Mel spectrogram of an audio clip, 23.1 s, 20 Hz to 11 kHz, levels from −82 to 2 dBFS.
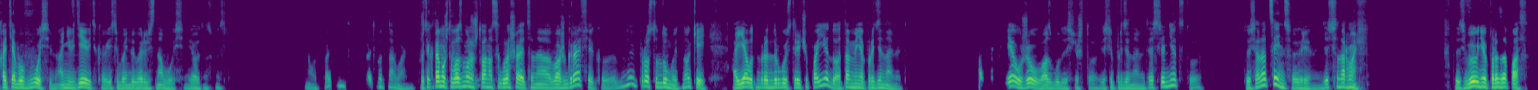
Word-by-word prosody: хотя 135 +1 +3
бы 125 0 +3
в 115 - -6
8, 120 -8 0
а 110 - -6
не 120 0 -2
в - - -4
9, 135 -4 +2
как 105 0 -8
если 110 0 -6
бы 110 - -2
они 110 - -5
договорились 110 -3 -3
на 110 -1 -5
8, 100 0 -9
я 105 0 -4
в - - -4
этом 95 +1 -13
смысле. 105 +1 -18 1.2
Ну - - -14
вот, 100 -2 -15
поэтому 190 -2 -11
это 175 - -19 0.2
поэтому 150 -1 -10
это 130 - -20
нормально. 100 -3 -11
Просто 125 +4 -3
к - - -15
тому, 175 0 +7
что, 150 0 -3
возможно, 155 -1 +3
она 145 -1 -1
соглашается 135 -3 +1
на 125 -1 -2
ваш 125 0 +1
график, 150 - -1
э, - - -8
ну 210 - -7
и - - -11
просто 180 -4 0
думает: 130 -9 0
"Ну, 145 - -4
окей, 120 - -1 0.3
а 120 - -1
я 150 +5 +7
вот, 140 -3 +3
например, 135 0 +1
на - - -2
другую 140 0 +2
встречу 135 +1 -2
поеду, 180 +11 +1
а 105 - -1
там 140 +7 0
меня 130 -2 -1
продинамят". 110 -7 -4 1.1
"А - - -7
так, - - -30
я 175 +3 +2
уже 130 +1 +3
у 145 - +4
вас 110 +1 0
буду, 105 -1 -6
если 105 +1 -10
что, 105 0 -14
если 105 0 -9
продинамит, 105 -2 -7
а - - -1
если 165 +6 -1
нет, 195 +3 -3
то". - - -11 0.7
То - - -4
есть, 115 - -3
она 210 +2 +4
ценит 220 - +3
свое 110 0 -4
время, 95 -3 -5
здесь 125 +5 -4
всё 150 - -5
нормально. 140 -8 +1 1.4
То - - -2
есть 110 - -3
вы 155 +8 +8
у - - +8
неё 155 -2 +5
про 145 +3 +5
запас. 135 -9 +2
125 Hz, 225 wpm, -23 LUFS, 105-150 Hz, 1.4 s, вы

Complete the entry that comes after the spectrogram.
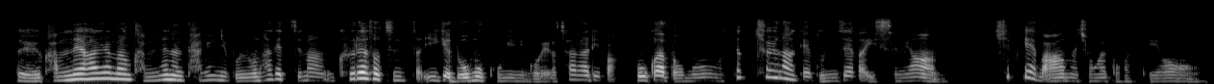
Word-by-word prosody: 네. 155 -2 -3
감내하려면 245 +6 +5
감내는 205 +1 0
당연히 200 +1 -9
물론 160 +3 -6
하겠지만 195 -6 -6
그래서 260 +2 +7
진짜 195 -3 -11
이게 185 -1 -1
너무 160 +4 +1
고민인 155 -3 -16
거예요. 130 0 -11
차라리 210 -3 -5
막 - - -10 0.2
뭐가 190 +2 +4
너무 155 +2 -11
특출나게 290 - -3
문제가 160 +7 -9
있으면 165 -1 -5 0.5
쉽게 360 -5 -6
마음을 160 -7 -2
정할 155 +1 -12
것 135 - -22
같아요. 140 -1 -15
185 Hz, 305 characters per minute, -25 LUFS, 155-225 Hz, 0.5 s, 그래서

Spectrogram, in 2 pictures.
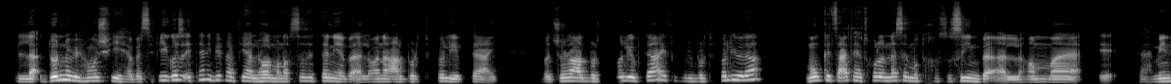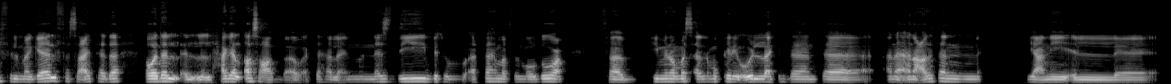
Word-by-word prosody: لأ، 135 0 +2
دول 185 +8 +10
ما 215 -1 +7
بيفهموش 170 -1 +2
فيها، 135 -6 +1
بس 125 0 -5
في 195 +1 -3
جزء 210 +1 +2
تاني 220 +6 -2
بيفهم 195 -3 -3
فيها، 170 -1 0
اللي 145 0 +1
هو 150 - +5
المنصات 140 +3 -2
التانية 155 -3 0
بقى، 125 - -1
اللي 125 +1 -5
هو 130 - -4
أنا 130 0 -1
على 125 +1 0
الPortfolio 130 +2 -1
بتاعي. 110 -4 -5 0.4
بانشرها 155 +8 0
على 155 -1 +4
الPortfolio 340 - -1
بتاعي، 200 +1 0
ففي 165 -6 -20
الPortfolio 145 +9 -3
ده 230 +3 +2 0.4
ممكن 180 +4 +4
ساعتها 180 0 +1
يدخلوا 175 +2 +1
الناس 175 +3 0
المتخصصين 145 -1 -1
بقى 135 - 0
اللي 115 +1 0
هم 125 +1 -4
آآ 125 -1 +1 0.5
فاهمين 130 +5 -3
في 145 0 -14
المجال، 135 +4 +3
فساعتها 135 0 -3
ده 135 +1 0 0.3
هو 135 - +9
ده 145 +1 +6
ال 135 - +4
ال 115 - -1
الحاجة 130 +5 +1
الأصعب 140 -6 0
بقى - - -8
وقتها؛ 120 +1 -14
لأنه 115 +2 -9
الناس 125 +2 -7
دي 140 +2 +3
بتبقى 120 -3 -8
فاهمة 135 -2 -3
في 125 - -19
الموضوع، 125 +2 0 0.3
فب 115 -1 -3
في - - -4
منهم 135 0 0
مثلًا 135 -1 -2
اللي 125 +1 -6
ممكن 130 0 -2
يقول 130 0 +5
لك 125 0 +1
ده 125 -1 -5
أنتَ 120 +1 -9 0.6
أنا 120 -1 -2
أنا 115 - +2
عادةً 140 +3 0 0.8
يعني 115 -1 0
ال 110 -1 -1
آآ 105 0 -6
135 Hz, 190 wpm, -22 LUFS, 120-155 Hz, 0.8 s, دول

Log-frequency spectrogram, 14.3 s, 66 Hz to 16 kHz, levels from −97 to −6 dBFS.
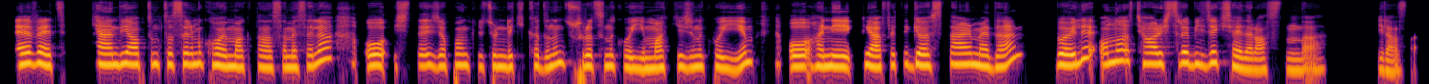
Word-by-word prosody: Evet, 245 -2 +3 0.2
kendi 240 -1 +3
yaptığım 245 0 +2
tasarımı 245 +1 -1
koymaktansa, 200 -3 0
mesela, 220 - 0 0.3
o 225 +1 +3
işte 220 +3 -4
Japon 225 +2 -2
kültüründeki 205 0 -3
kadının 215 +4 -2
suratını 220 -2 -2
koyayım, 185 -3 -1
makyajını 200 +2 -1
koyayım. 200 +5 -1 0.3
O, 210 +1 +3
hani, 210 -3 +4
kıyafeti 230 +1 +1
göstermeden, 240 - +2 0.3
böyle, 240 +9 +4
ona 290 +5 +1
çağrıştırabilecek 250 -1 0
şeyler 190 -9 0
aslında, 170 0 -5 0.5
biraz 160 -3 -5
da. - - -18
220 Hz, 110 wpm, -24 LUFS, 200-245 Hz, 0.5 s, hani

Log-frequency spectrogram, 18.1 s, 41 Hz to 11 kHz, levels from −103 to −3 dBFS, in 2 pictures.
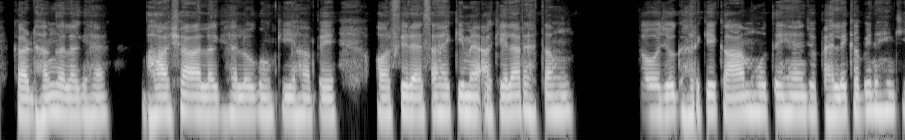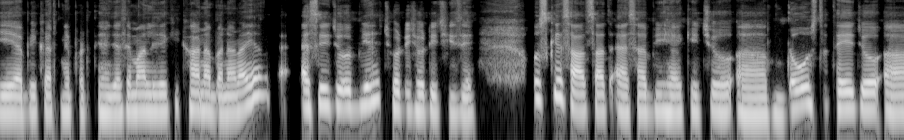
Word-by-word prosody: का 110 -1 +3
ढंग 110 +4 +1
अलग 110 -1 +1
है, 115 0 -1 0.4
भाषा 115 +2 +2
अलग 115 -1 +1
है 120 - 0
लोगों 115 0 0
की 115 - -1
यहाँ 110 0 +1
पे 110 0 -1 0.4
और 110 -1 +1
फिर 120 -1 +3
ऐसा 115 +1 0
है 120 -1 +2
कि 125 - -1
मैं 120 -1 +4
अकेला 120 0 +1
रहता 125 0 -1
हूँ। 125 0 0 0.7
तो 120 0 -2
जो 120 +1 +2
घर 115 -1 -1
के 125 - +2
काम 120 0 +1
होते 125 0 0
हैं, 120 -1 +2
जो 120 - -2
पहले 115 +1 +3
कभी 120 +2 0
नहीं 130 0 +2
किए, 120 -2 +1
अभी 115 +1 -1
करने 125 0 -3
पड़ते 120 +2 -5
हैं, 120 - +1
जैसे, 120 +2 0
मान 130 0 +2
लीजिए 125 0 +1
कि 160 - -11
खाना 135 -2 +2
बनाना 120 +3 +1
या 210 +8 +4 0.2
अ, - - -8 0.2
ऐसी 160 +3 +1
जो 150 -1 +2
भी 155 +4 0
है 195 - +3
छोटी-छोटी 130 -3 -1
चीज़ें। 115 -1 -5 0.6
उसके 215 +3 +2
साथ-साथ 130 -5 +2
ऐसा 125 0 0
भी 130 - -2
है 120 -1 +1
कि 125 - -3
जो 125 -1 +1
अ, - - -3 0.5
दोस्त 160 +2 +1
थे 140 0 +4
जो 135 -1 +3
अ, 135 - -2
120 Hz, 205 wpm, -23 LUFS, 115-130 Hz, 0.7 s, मैं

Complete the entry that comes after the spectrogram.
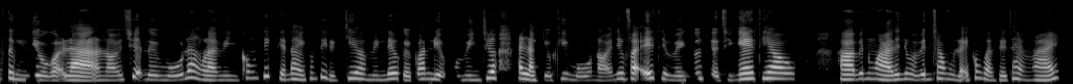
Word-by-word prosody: từng, 265 -7 -4
kiểu, 205 -2 -1
gọi 200 0 -1
là, 195 -3 +6
nói 195 +1 -4
chuyện 260 +3 -2
với 215 -1 -4
bố 205 +1 -5
rằng 305 -5 0
là 205 -2 +2
mình 200 -1 -14
không 295 -1 -8
thích 390 -1 -1
thế 245 - -2
này, 235 -2 -1
không 270 +3 -14
thích 325 - -4
cái 195 - -9
kia, 275 -2 -1
mình 215 -1 -12
nêu 260 +1 +4
cái 195 -6 -5
quan 250 +1 -2
điểm 225 -4 -1
của 200 - -22
mình 210 0 -10
chưa? 295 +6 +4 0.2
Hay 265 - +5
là, 210 - +5
kiểu, 200 - -8
khi 260 +5 -12
bố 195 -4 -11
nói 190 0 -5
như 265 - -4
vậy 265 - +7
ấy 260 - +5
thì 250 - -6
mình 195 -2 -9
cứ, 270 - -8
kiểu, 195 - -4
chỉ 200 - -15
nghe 255 +4 +6
theo, 265 -2 +4 0.4
à, 230 0 +6
bên 260 +3 -4
ngoài 225 -5 +4
thôi 230 - 0
nhưng 255 0 -5
mà 220 - -7
bên 235 +1 -1
trong 265 +1 -2
thì 235 - -10
lại 205 - -2
không 300 -2 -8
cảm 220 -5 -3
thấy 195 0 -6
thoải 260 0 -3
mái? 205 +6 0
230 Hz, 325 wpm, -26 LUFS, 200-260 Hz, 0.4 s, vậy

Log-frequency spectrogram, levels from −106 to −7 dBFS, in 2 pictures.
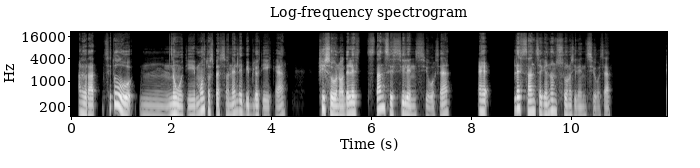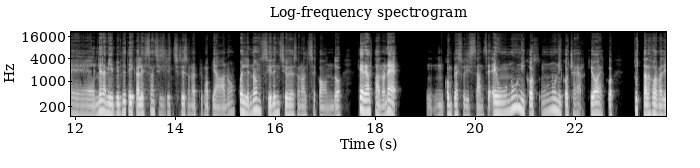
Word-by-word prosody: Allora 120 -4 +1 0.2
se 190 - -15
tu, 190 - +6 0.2
mhmm, 110 -2 -13
noti 105 -3 0
molto 155 +7 -2
spesso 120 -4 -6
nelle 130 +5 -3
biblioteche 105 0 -6 0.6
ci 180 - 0
sono 110 -9 +4
delle 125 +4 +4
s 130 +1 -13
stanze 175 -7 0
silenziose 115 0 -3 0.5
e 150 -1 0 0.4
le 180 +3 +4
stanze 145 -7 -1
che 120 -1 -2
non 150 +4 -3
sono 110 -6 -6
silenziose. 100 -2 -12 1.1
Ehm, 110 -2 -6
nella 145 +3 +5
mia 120 -2 +3
biblioteca 125 +1 +1
le 115 0 +5
stanze 130 +1 -9
silenziose 120 +1 -7
sono 115 -2 -10
al 105 - -7
primo 105 0 -9
piano, 105 +7 -7
quelle 135 -6 +4
non 155 +3 +1
silenziose 120 -2 0
sono 105 -1 -9
al 105 - -10
secondo, 100 +1 -6 0.2
che 180 - +6
in - - +13
realtà 150 -6 +5
non 105 0 -2
è, - - +7 0.5
mhmm, 110 - -19
un 110 - -11
complesso 115 -1 -2
di 105 -1 -8
stanze 100 0 -6
è - - +5
un 135 +3 +2
unico 175 -11 +2
s 115 - -21
un 140 +5 -8
unico 130 -8 0
cerchio 130 +3 0
ecco, 115 -4 -4 0.3
tutta 155 -7 +3
la 115 - +3
forma 120 -3 +3
di 110 - 0
115 Hz, 155 wpm, -25 LUFS, 105-135 Hz, 1.1 s, in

